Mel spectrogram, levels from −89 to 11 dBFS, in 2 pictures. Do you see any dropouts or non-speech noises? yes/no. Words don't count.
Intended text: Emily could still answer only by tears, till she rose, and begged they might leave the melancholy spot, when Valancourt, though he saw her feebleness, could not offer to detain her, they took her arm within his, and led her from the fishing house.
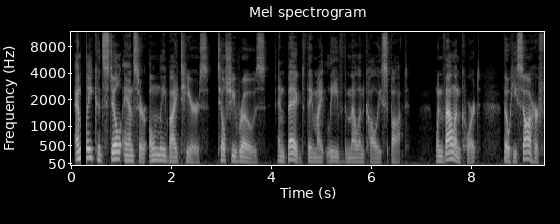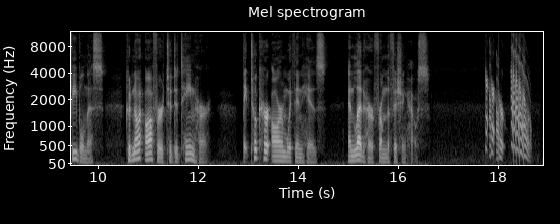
yes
